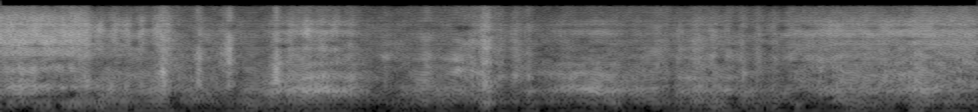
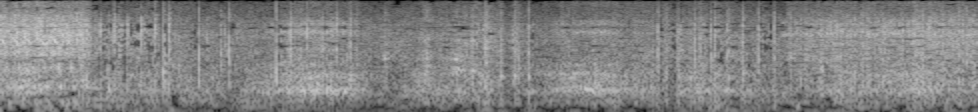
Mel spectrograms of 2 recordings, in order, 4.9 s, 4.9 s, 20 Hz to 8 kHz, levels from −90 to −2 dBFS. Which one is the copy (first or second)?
first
